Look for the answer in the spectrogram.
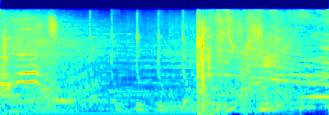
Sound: robot noises; powers down

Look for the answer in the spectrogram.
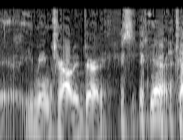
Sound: laugh

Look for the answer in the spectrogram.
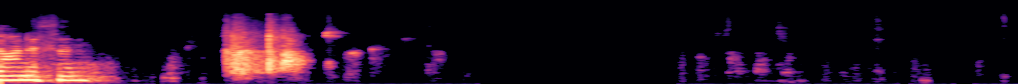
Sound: crowd applauds

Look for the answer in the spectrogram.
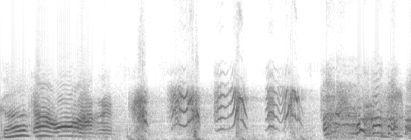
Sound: parrot Chirping; laughing

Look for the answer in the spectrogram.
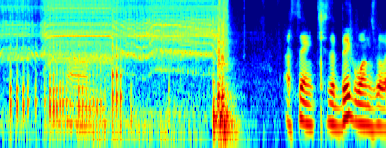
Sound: drill whirs

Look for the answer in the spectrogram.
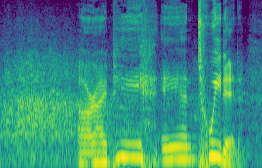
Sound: laughter

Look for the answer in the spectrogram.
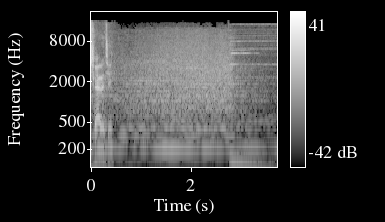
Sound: crowd cheering

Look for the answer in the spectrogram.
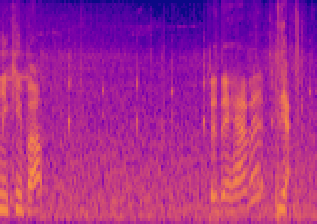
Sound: blinkers ticking

